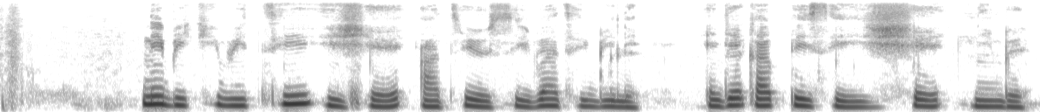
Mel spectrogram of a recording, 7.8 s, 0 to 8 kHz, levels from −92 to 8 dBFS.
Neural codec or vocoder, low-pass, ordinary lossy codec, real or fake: none; 7.2 kHz; none; real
